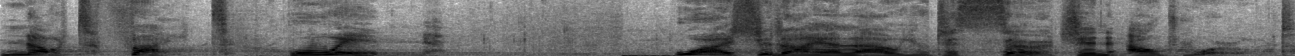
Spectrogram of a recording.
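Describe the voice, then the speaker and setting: Using a cartoonish character voice, a woman speaks very slowly at a high pitch with very wide pitch swings and long, frequent pauses. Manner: imperious.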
